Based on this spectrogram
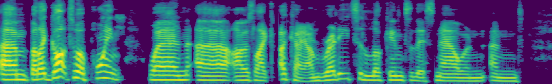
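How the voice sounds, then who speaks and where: A man with a British accent speaks at a moderate pace in a fairly high, bright, sharp voice with lively intonation. The sound is dry and close with no echo, in a very clean recording with a silent background. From Britain. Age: 30s. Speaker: guest and stand-in co-host on call-in show. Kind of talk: casual chat. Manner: halting, many fillers.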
